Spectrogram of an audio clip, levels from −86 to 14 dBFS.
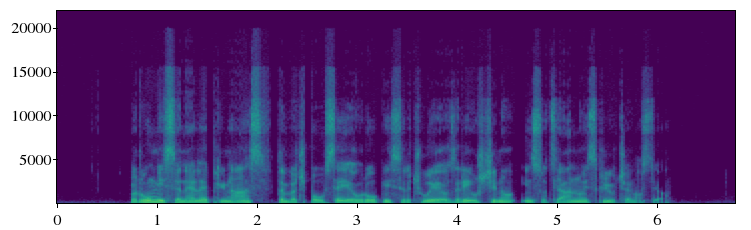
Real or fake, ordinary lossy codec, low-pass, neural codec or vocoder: fake; Opus, 24 kbps; 19.8 kHz; codec, 44.1 kHz, 7.8 kbps, DAC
